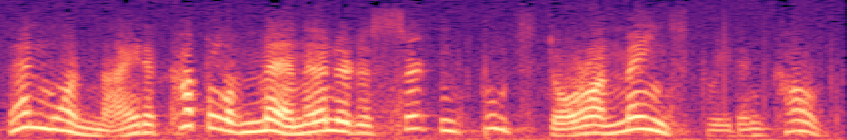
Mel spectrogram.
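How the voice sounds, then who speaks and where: A man's voice: high-pitched, big pitch swings, fairly quick, slightly rough, heavily acted. An American male actor playing an earnest, polite boy telling his adventure in a 1930s radio drama. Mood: earnest narrating. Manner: polite, eager. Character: earnest, eager boy storyteller Jimmy. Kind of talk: 1930s radio acting, narrating. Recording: dull, muffled 1930s radio recording.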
